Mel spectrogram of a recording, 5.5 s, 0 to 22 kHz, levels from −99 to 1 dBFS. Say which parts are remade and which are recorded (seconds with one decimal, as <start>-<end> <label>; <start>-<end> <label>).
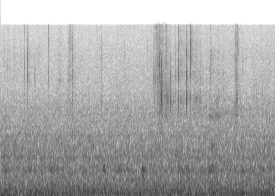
0.0-5.5 recorded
